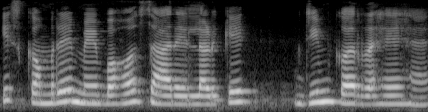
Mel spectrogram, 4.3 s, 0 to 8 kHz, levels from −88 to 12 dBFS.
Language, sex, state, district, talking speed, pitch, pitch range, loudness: Hindi, female, Jharkhand, Garhwa, 140 wpm, 240 Hz, 225-280 Hz, -14 LUFS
